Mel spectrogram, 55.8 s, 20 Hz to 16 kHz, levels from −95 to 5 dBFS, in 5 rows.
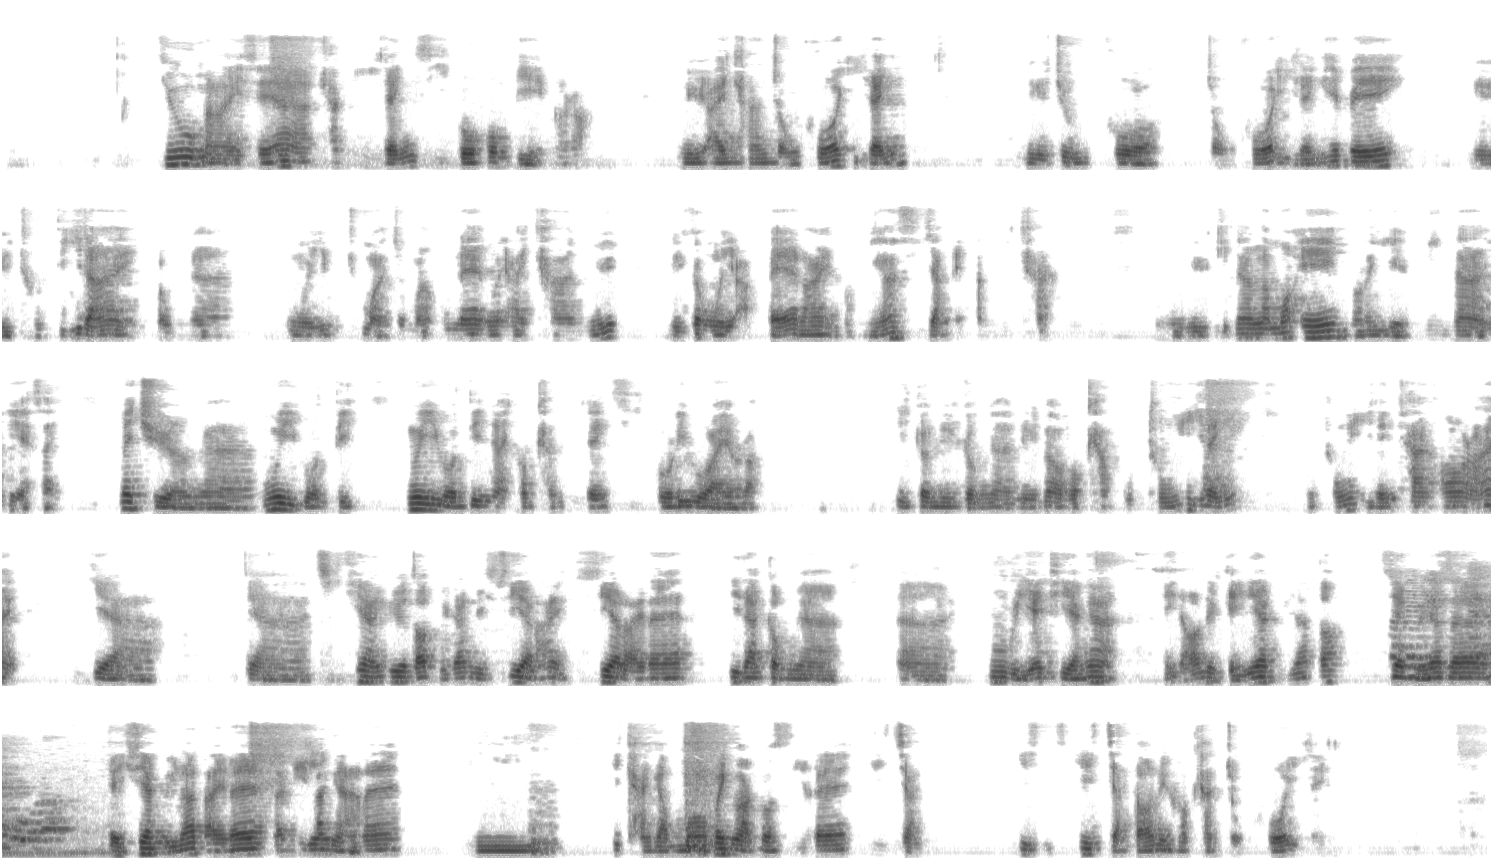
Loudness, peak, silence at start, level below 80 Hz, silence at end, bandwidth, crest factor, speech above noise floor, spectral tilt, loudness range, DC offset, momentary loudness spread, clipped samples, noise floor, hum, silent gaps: -30 LUFS; -6 dBFS; 1.2 s; -72 dBFS; 1.25 s; 7.8 kHz; 24 dB; 57 dB; -6.5 dB/octave; 8 LU; under 0.1%; 17 LU; under 0.1%; -87 dBFS; none; 35.17-35.21 s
